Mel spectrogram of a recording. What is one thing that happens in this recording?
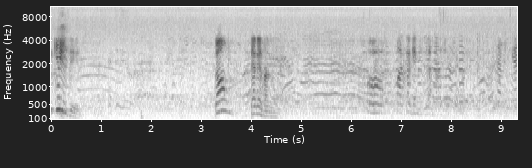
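A large crowd of men and women chatters and calls out outdoors.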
